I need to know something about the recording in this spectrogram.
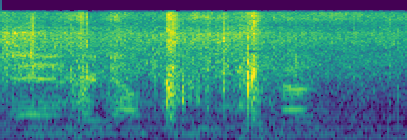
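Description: A few light clicks and knocks from a hand working an outdoor hose faucet to turn the water on, with faint voices in the background.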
